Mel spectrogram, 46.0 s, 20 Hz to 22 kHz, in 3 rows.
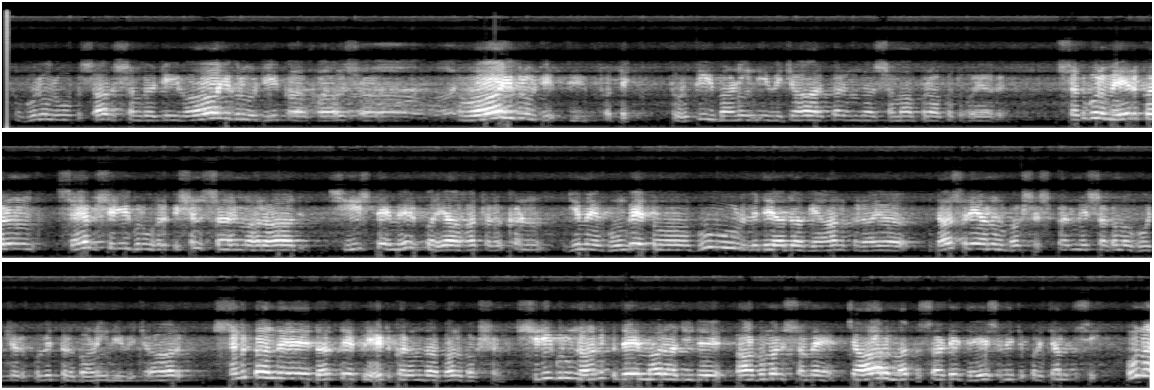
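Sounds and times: man speaking: 0.3s - 13.4s, 14.1s - 45.9s
man talking: 0.3s - 13.4s, 14.1s - 45.9s.

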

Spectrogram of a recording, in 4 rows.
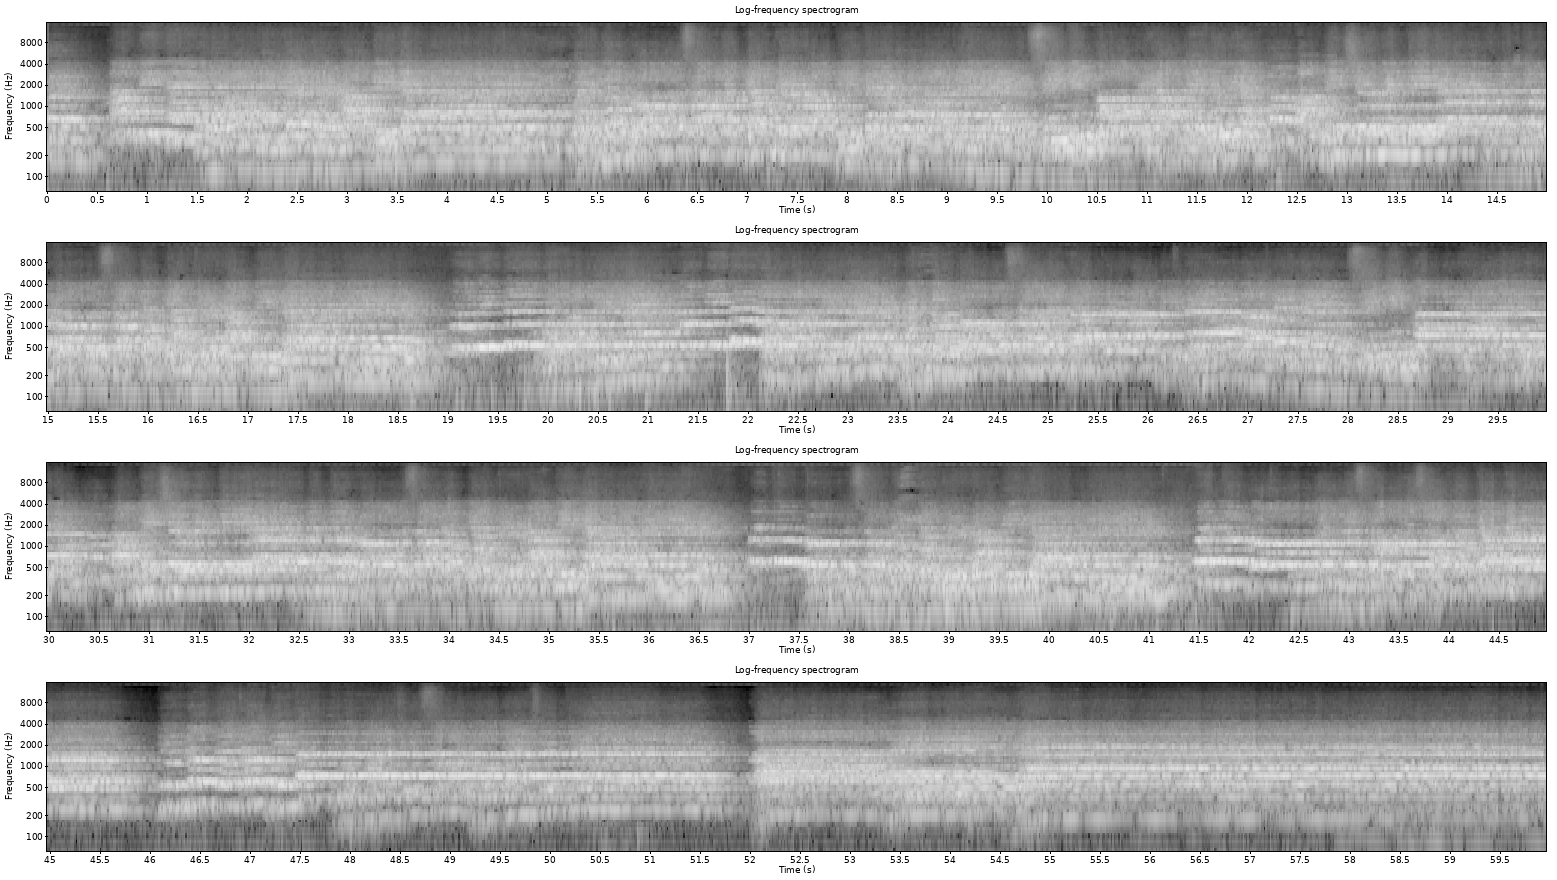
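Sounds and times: choir singing in harmony: 0.0s - 59.9s.

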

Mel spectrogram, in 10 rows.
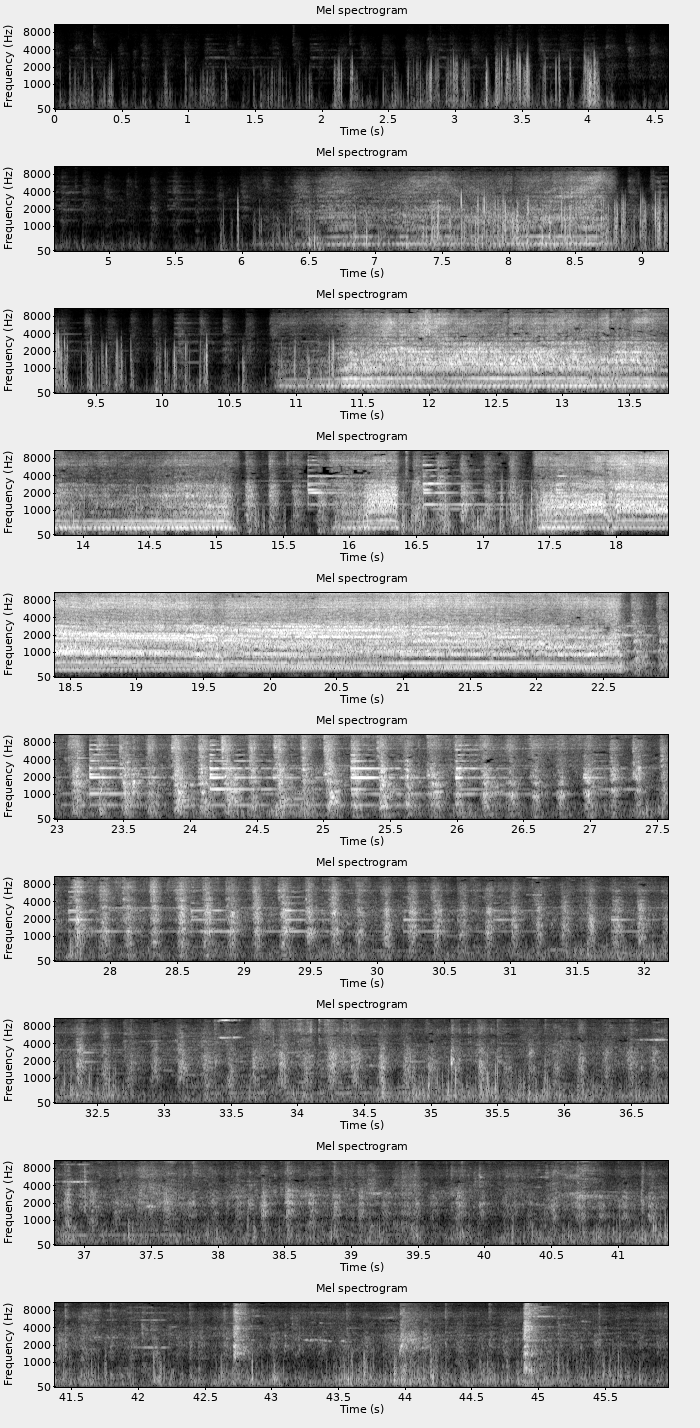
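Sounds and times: train wheels clicking over rail joints: 0.0s - 45.9s
steam locomotive whistle: 6.1s - 9.0s, 10.8s - 15.2s, 15.8s - 16.7s, 17.4s - 23.4s.

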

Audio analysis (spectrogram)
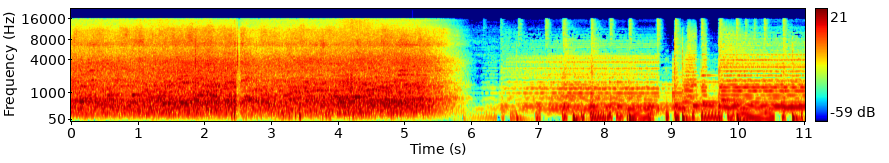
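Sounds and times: congregation praying aloud: 0.0s - 5.9s
keyboard music with steady beat: 6.0s - 11.0s.

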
